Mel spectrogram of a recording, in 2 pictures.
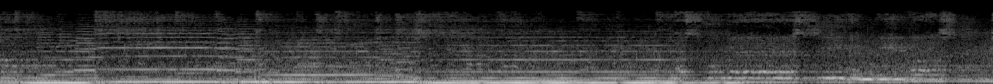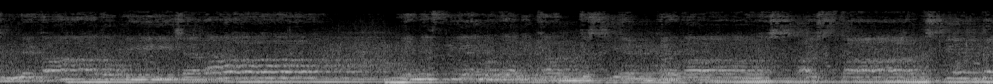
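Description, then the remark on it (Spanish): A song about pyrotechnician Pedro Luis Sirveni plays loudly and continuously over outdoor public speakers across the Plaza de los Luceros. It has a deep sustained bass line, layered instruments and a melodic vocal line, with no talking over it. “Lo que están escuchando es una canción, es un tema dirigido con la letra que habla precisamente del pirotécnico Pedro Luis Sirveni, que está sonando ahora mismo para toda la Plaza de los Luceros.”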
